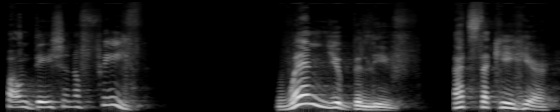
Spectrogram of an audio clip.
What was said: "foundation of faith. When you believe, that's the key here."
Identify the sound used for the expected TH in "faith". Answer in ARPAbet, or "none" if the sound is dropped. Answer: TH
